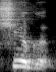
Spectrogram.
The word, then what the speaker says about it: SRG: created their own girl group called srg pronounced sugar however things weren't progressing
